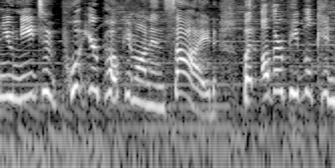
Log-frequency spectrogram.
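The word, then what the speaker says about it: Pokémon: I feel like I'm saying Pokemon and Pokéstops like People who say Pokemon, which is actually the correct way to say it, kind of make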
